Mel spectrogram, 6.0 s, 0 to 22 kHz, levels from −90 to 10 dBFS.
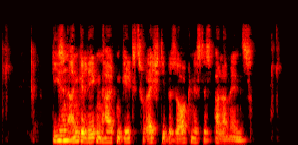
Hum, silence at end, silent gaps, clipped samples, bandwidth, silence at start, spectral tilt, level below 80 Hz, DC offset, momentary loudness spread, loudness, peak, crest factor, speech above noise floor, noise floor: none; 0.4 s; none; under 0.1%; 11.5 kHz; 0.1 s; -4.5 dB/octave; -60 dBFS; under 0.1%; 12 LU; -27 LUFS; -6 dBFS; 22 dB; 30 dB; -57 dBFS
